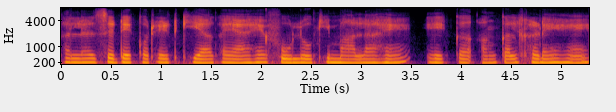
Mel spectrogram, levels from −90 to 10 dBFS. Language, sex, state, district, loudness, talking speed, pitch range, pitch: Hindi, female, Goa, North and South Goa, -16 LUFS, 160 wpm, 180-190 Hz, 185 Hz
